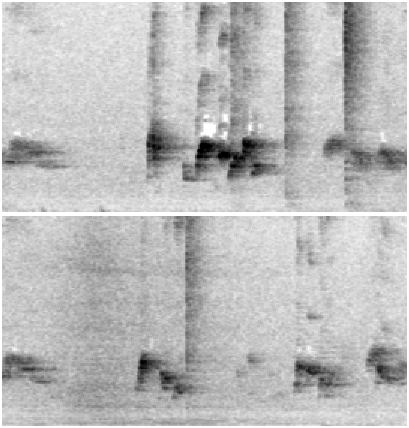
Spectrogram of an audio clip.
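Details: Red-whiskered bulbul fighting song, played to stimulate other bulbuls to sing competitively: short, bright, warbled whistle phrases in bursts, spaced about a second apart, with several sharp clicks between them and a low background hum.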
